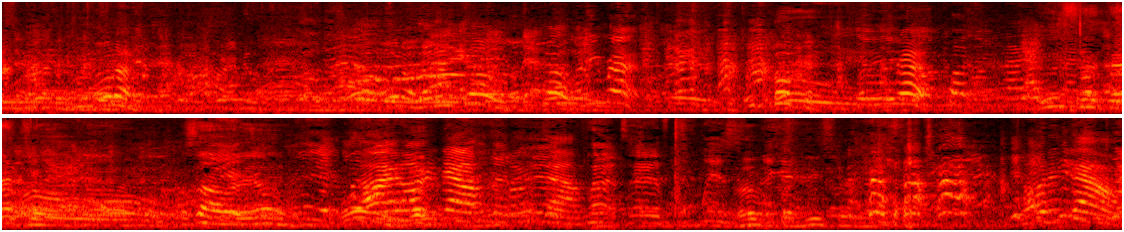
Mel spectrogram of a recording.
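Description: A man raps loudly and with energy, close by.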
